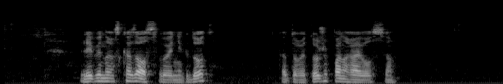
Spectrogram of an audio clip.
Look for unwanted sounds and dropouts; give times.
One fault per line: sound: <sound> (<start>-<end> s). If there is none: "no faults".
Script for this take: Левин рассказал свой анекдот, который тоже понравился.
no faults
